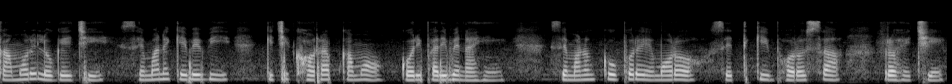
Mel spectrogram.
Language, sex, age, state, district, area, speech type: Odia, female, 18-30, Odisha, Malkangiri, urban, spontaneous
